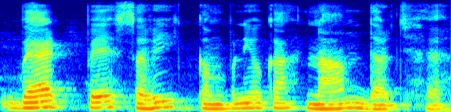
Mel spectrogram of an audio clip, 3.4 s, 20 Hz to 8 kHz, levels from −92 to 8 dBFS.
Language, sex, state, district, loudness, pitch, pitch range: Hindi, male, Bihar, Patna, -19 LUFS, 135 Hz, 115-145 Hz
